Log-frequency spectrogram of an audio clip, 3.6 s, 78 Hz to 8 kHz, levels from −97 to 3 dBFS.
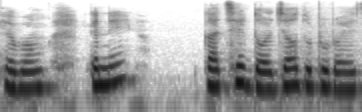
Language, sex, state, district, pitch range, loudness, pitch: Bengali, female, Assam, Hailakandi, 210-235 Hz, -14 LUFS, 225 Hz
